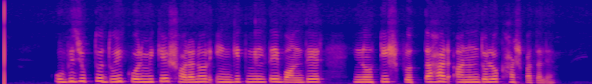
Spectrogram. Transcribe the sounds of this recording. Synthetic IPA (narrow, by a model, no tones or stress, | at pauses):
obʱid͡ʑuk̚t̪od̪ujkoɾmikeʃɔɾanoɾiŋɡit̪milt̪ejbɔnd̪ʱeɾ | noʈiʃpɾot̪ːaɦaɾanond̪olokhaʃpat̪alḛ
